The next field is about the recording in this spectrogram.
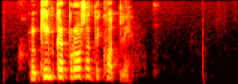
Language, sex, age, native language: Icelandic, female, 30-39, Icelandic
